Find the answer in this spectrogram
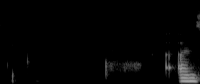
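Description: A woman's speech breaks off into a short pause filled by a soft in-breath, then she starts speaking again near the end.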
